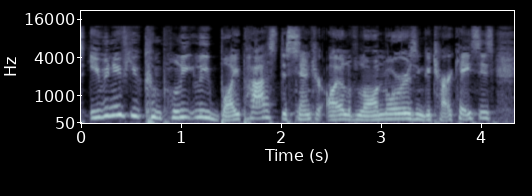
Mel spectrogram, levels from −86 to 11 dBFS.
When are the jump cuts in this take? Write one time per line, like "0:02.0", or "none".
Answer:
none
